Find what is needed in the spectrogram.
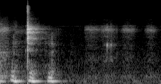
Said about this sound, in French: Euh, j'ouvre ma canette. Hein. Ah, ok, j'ouvre ma canette alors.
